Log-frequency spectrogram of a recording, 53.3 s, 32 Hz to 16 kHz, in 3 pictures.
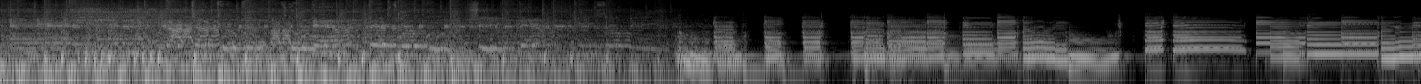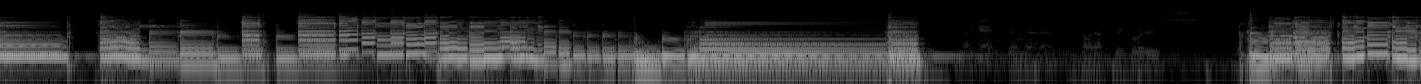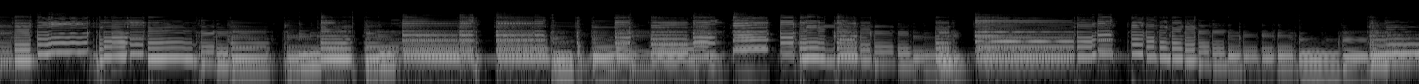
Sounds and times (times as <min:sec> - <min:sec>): Electric guitar: 0:00.0 - 0:30.1, 0:33.2 - 0:53.2.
